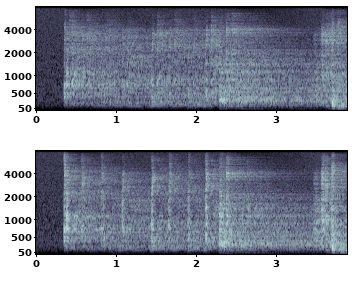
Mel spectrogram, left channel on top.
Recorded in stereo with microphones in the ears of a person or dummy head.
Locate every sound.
0.3 s running footsteps: 65° right (ahead or behind), 4 m; by 2.2 s 60° right (ahead or behind), 4 m
2.3 s a door slam: 40° right (ahead or behind), 1.9 m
